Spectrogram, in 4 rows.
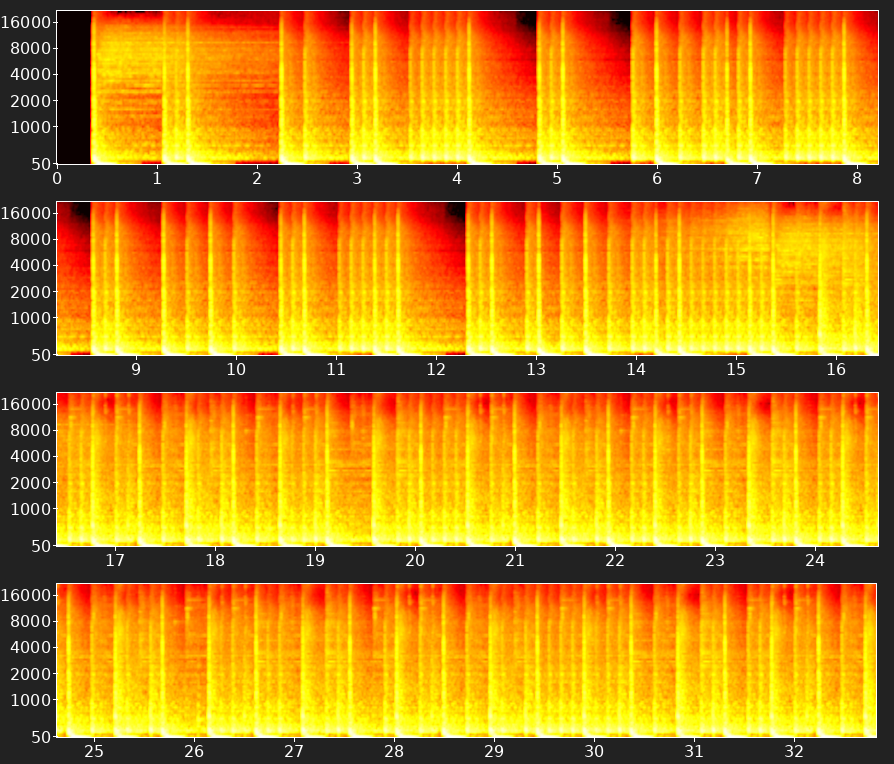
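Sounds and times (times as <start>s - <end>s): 
drum solo: 0.4s - 32.8s.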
